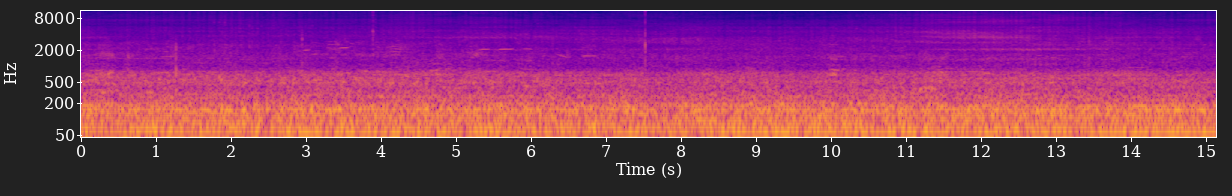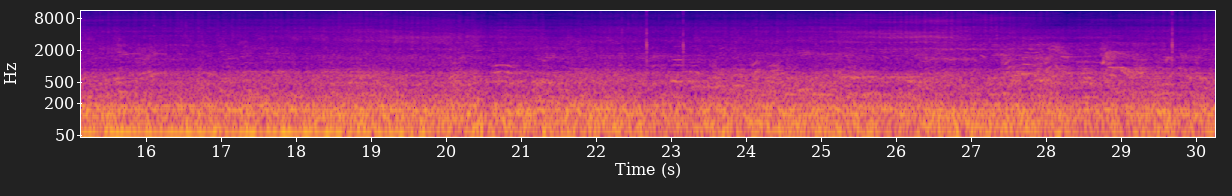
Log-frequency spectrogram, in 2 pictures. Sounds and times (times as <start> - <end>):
Speech: 0.0 - 30.2.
